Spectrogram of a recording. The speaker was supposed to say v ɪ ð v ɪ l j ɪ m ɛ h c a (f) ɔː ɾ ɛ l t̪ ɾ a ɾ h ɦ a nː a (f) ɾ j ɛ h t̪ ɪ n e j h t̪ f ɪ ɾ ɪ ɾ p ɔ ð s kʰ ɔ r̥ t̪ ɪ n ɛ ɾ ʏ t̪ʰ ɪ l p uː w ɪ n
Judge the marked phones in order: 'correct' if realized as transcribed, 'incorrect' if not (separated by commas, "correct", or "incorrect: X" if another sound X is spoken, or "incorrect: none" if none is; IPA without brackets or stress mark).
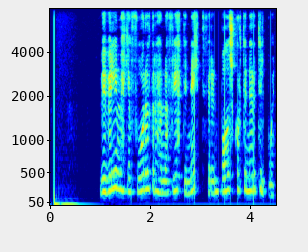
correct, correct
